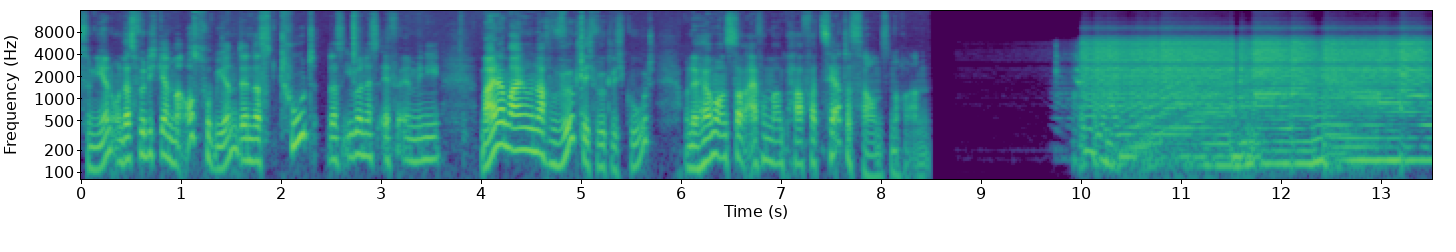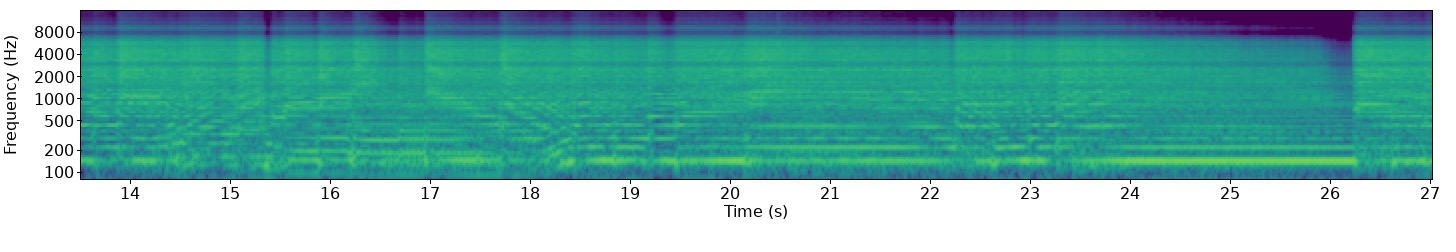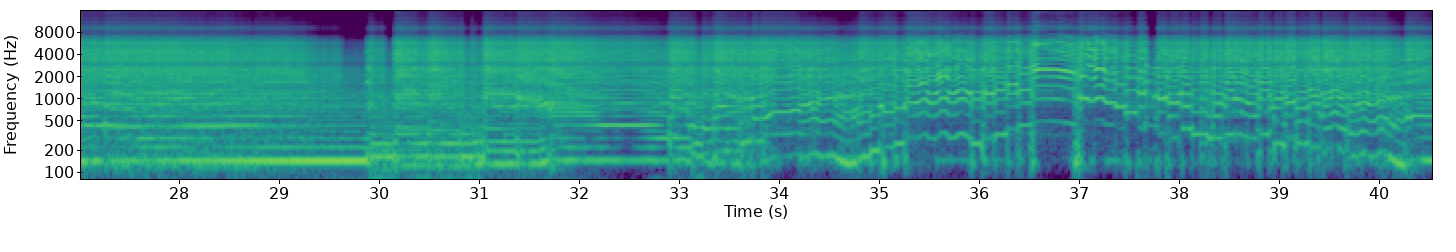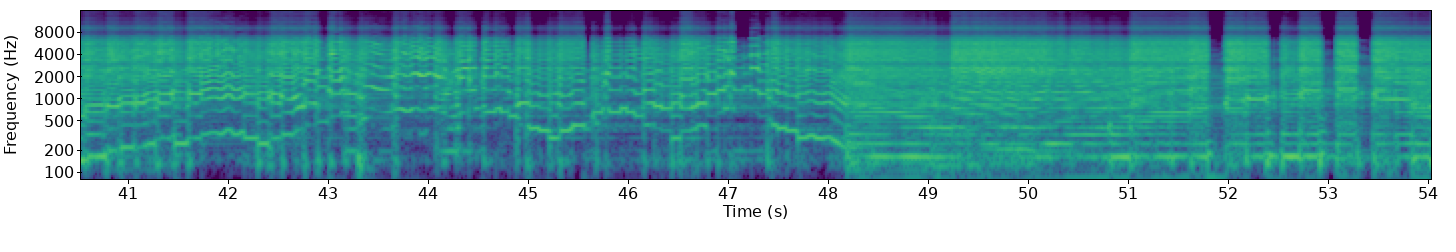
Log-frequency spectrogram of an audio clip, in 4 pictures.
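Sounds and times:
distorted electric guitar with flanger: 9.8s - 54.0s.

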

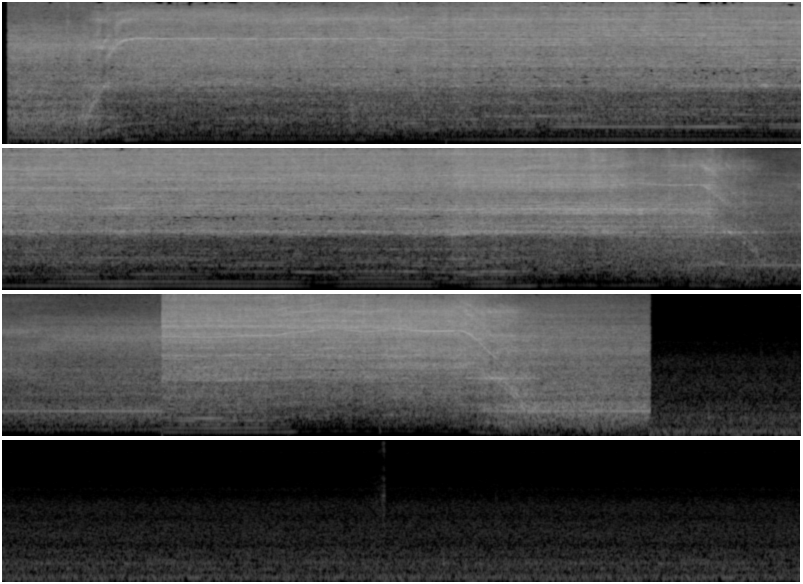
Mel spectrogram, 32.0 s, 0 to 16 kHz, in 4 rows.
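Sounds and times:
track saw cutting wood: 0.1s - 22.5s.

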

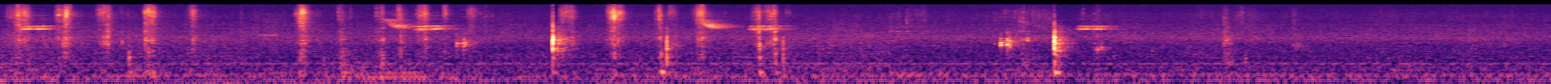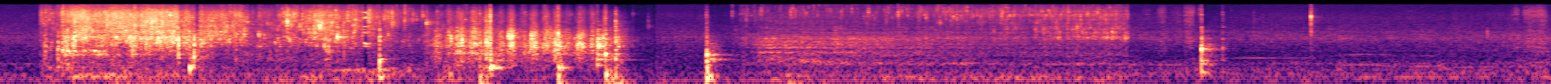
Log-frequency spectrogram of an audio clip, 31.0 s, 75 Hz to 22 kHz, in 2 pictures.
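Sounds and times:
tap water running into bowl: 15.9s - 19.8s, 23.8s - 26.8s.

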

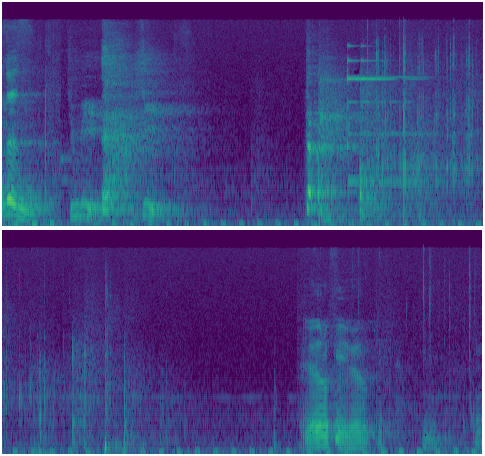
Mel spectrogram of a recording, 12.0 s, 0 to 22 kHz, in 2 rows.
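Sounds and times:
ringing chime-like ping: 4.2s - 5.7s.

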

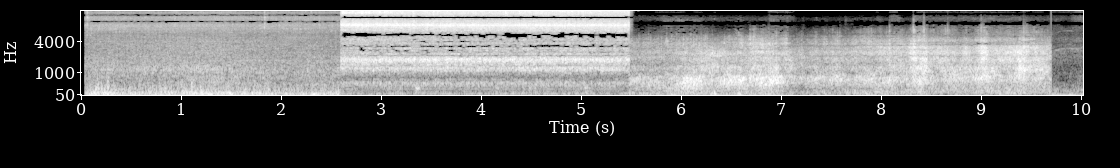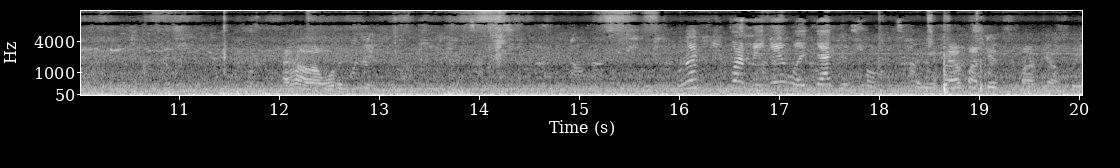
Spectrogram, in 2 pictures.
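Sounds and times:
passing aircraft engine rush: 0.0s - 14.5s
coffee grinder running: 2.6s - 5.5s.

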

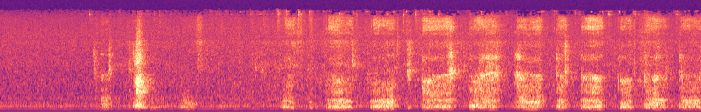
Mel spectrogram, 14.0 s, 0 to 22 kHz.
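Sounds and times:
puppies growling: 5.6s - 14.0s.

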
